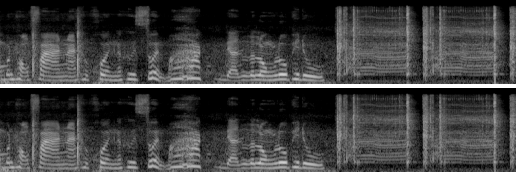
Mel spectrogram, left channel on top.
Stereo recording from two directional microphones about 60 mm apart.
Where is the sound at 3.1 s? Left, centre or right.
Centre.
